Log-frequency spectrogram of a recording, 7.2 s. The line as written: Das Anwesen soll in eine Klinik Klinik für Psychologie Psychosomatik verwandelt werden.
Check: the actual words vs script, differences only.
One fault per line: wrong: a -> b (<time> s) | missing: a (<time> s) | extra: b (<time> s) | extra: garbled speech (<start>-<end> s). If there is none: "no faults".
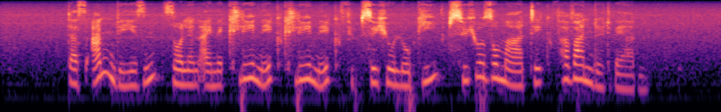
no faults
